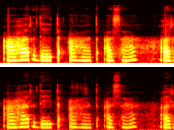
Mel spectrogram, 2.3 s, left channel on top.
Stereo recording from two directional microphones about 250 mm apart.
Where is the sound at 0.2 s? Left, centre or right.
Centre.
